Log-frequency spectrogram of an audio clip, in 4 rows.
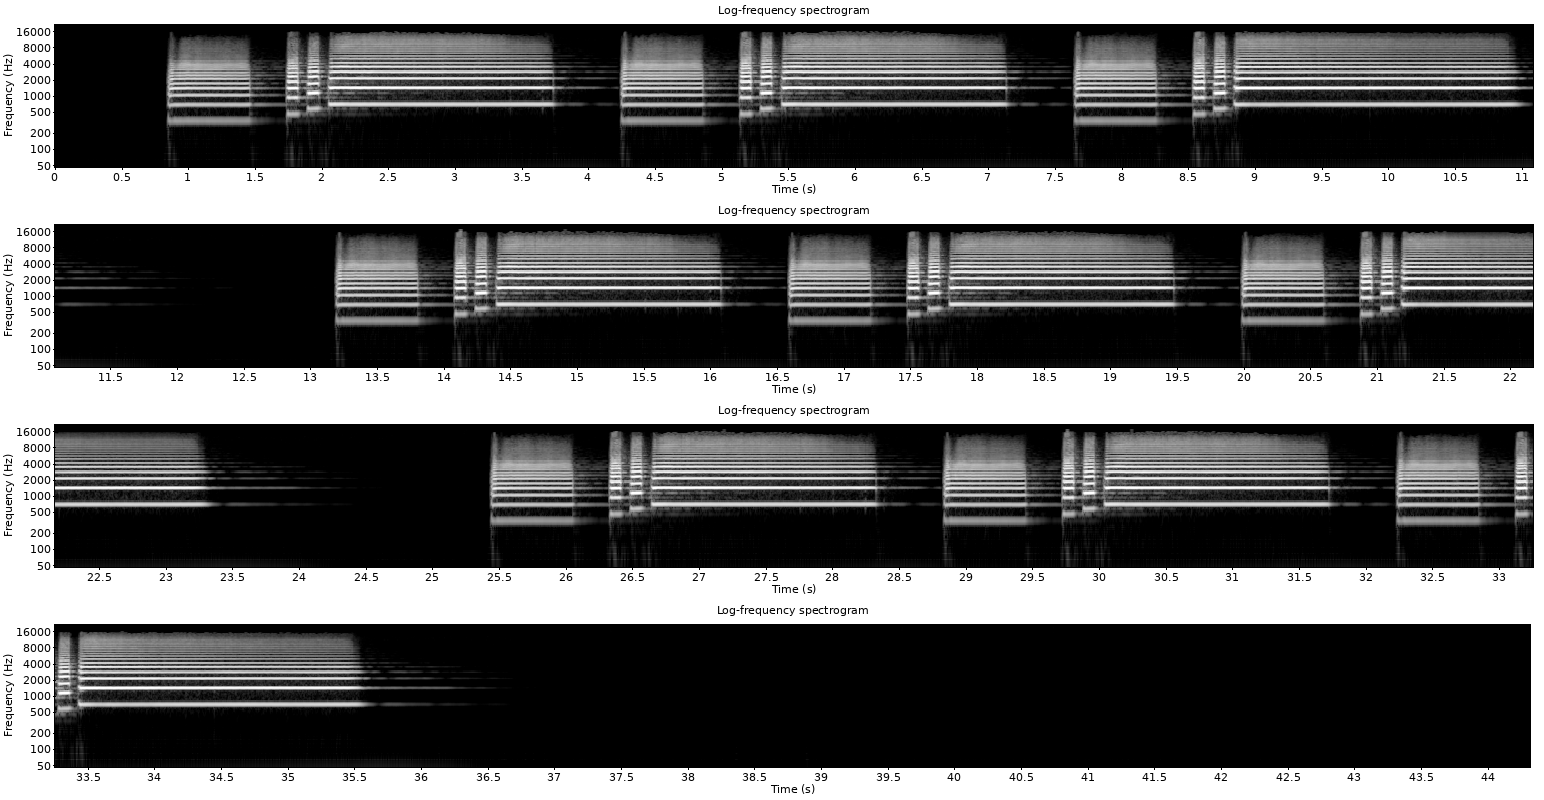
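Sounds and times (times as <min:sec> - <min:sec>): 
military trumpet call: 0:00.8 - 0:11.2, 0:13.2 - 0:23.6, 0:25.4 - 0:36.0.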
